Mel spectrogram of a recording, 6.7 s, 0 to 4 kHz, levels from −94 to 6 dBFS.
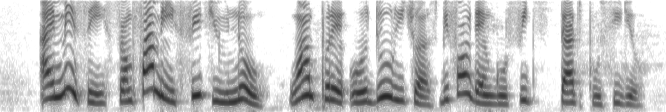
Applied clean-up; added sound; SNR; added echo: none; none; none; none.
